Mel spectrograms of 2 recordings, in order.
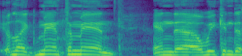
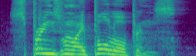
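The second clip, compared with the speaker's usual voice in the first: slow, put-on Russian accent slipping in. Playing a character scolding someone for swimming in the pool, slipping into a Russian accent. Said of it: "I got a little bit Russian there".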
